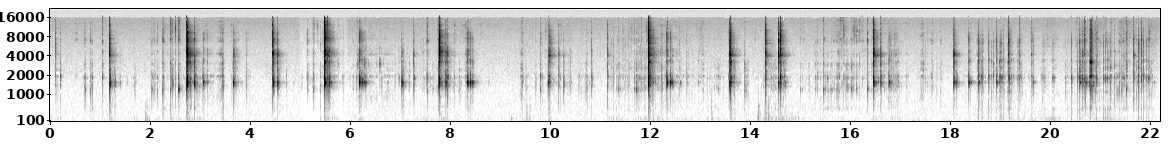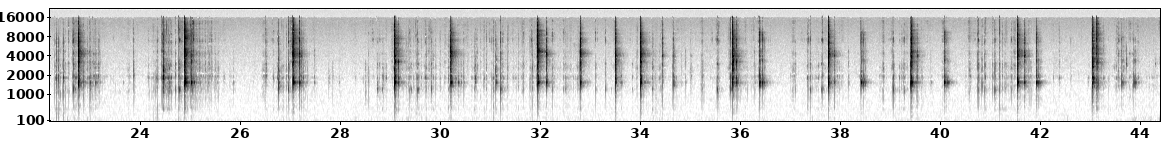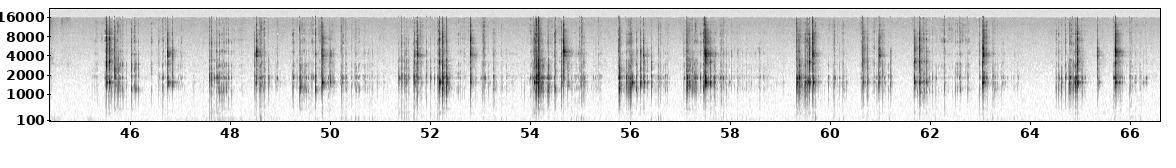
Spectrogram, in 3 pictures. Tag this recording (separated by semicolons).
wooden; adpp; mobile; windplay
